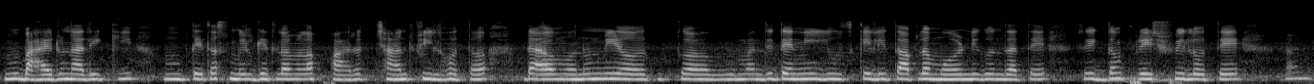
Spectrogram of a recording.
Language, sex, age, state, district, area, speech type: Marathi, female, 18-30, Maharashtra, Amravati, urban, spontaneous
